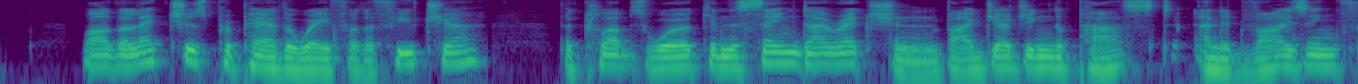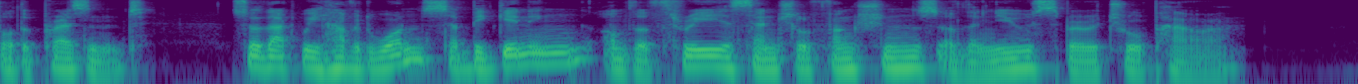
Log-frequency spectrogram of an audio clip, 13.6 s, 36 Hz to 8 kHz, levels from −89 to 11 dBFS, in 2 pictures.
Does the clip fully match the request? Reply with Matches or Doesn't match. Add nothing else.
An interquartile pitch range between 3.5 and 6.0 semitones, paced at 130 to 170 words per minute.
Doesn't match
